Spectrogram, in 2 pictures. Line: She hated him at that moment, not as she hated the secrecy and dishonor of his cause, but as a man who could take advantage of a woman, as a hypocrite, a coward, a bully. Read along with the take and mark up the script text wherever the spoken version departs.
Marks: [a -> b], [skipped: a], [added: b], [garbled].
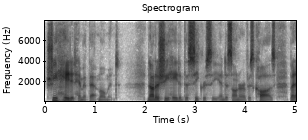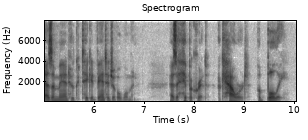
She hated him at that moment, not as she hated the secrecy and dishonor of his cause, but as a man who could take advantage of a woman, as a hypocrite, a coward, a bully.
